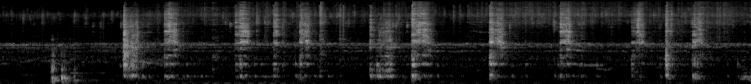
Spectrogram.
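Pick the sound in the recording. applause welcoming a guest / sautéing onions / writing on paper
sautéing onions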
